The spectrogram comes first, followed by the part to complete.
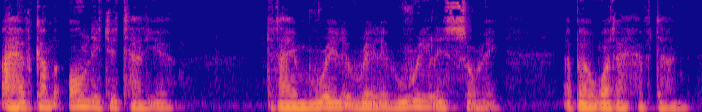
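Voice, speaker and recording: A man voicing a broken, repentant male prison guard confessing in halting phrases within a sermon. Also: medium pitch, steady tone, vocal fry, breathy edge. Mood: remorseful.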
